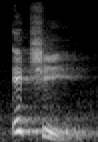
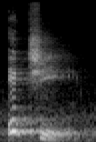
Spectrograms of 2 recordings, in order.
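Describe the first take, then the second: No difference in how they are said.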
